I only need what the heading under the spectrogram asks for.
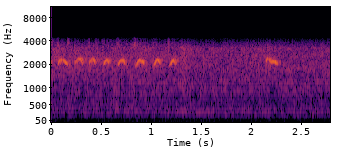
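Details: Protective nesting female bird outside an office window, scolding as people come near; a quick burst of about eight short, high, clipped notes, a pause, then one more note, against steady broadband hiss.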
